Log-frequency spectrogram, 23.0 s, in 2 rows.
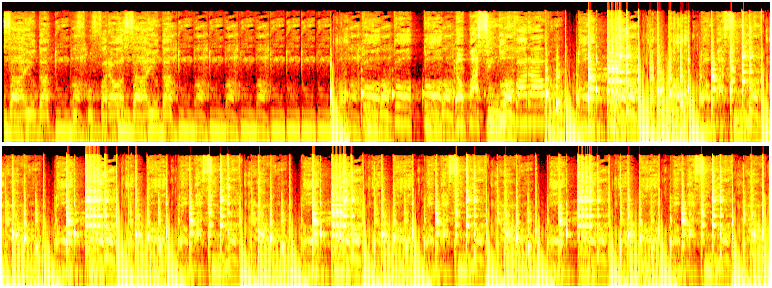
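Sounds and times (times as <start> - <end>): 
funk music: 8.2 - 23.0.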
